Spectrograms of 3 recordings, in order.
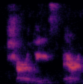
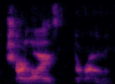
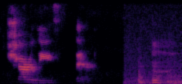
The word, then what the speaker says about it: Charlize Theron: And just so you have it straight from the horse's mouth, how to pronounce Charlize Theron? Well, that was it. Charlize Theron. Charlize Theron, not Charlize Theron, but Charlize Theron.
